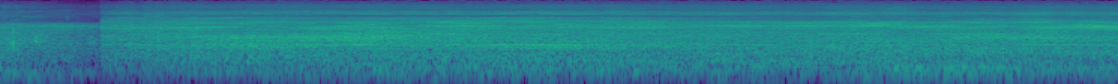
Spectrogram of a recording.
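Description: A jet airliner's engines roar steadily as it approaches overhead.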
